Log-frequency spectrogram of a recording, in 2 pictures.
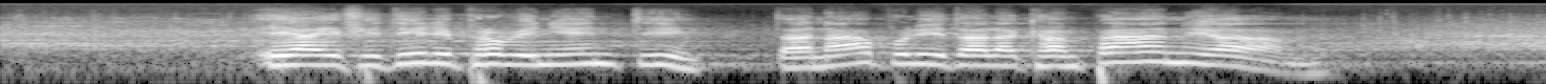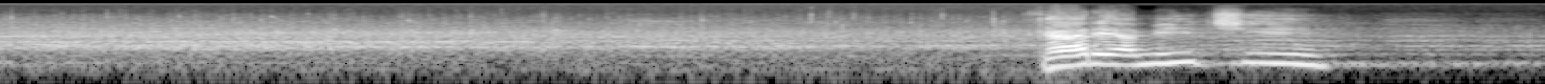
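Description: An elderly man chants through a loudspeaker in a wide open space.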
